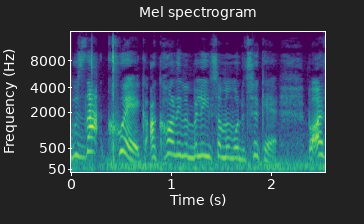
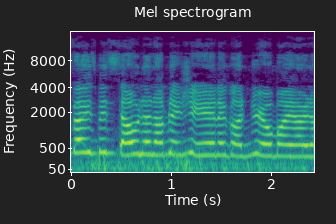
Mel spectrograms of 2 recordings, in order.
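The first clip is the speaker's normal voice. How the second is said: raised, whining mock sob; wailing complaint, easing down; re-enacted tearful plea; 4 semitones higher than usual. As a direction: pour it out in acted distress. Re-enacts sobbing out the story.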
